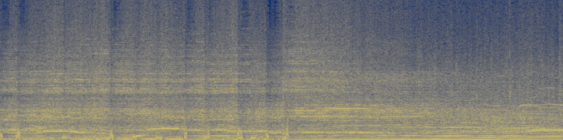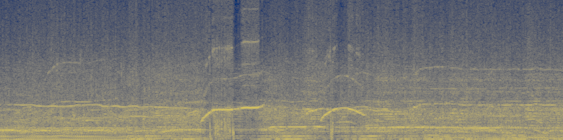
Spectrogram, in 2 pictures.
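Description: Live rock band playing loud in a hall, recorded from the crowd. A low chord is held for several seconds and then breaks off, with shouted voices and high sliding squeals over the music about ten seconds in.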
